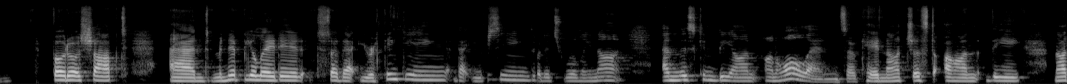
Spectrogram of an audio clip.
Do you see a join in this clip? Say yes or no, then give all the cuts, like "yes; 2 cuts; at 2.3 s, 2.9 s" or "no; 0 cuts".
yes; 2 cuts; at 4.9 s, 5.4 s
